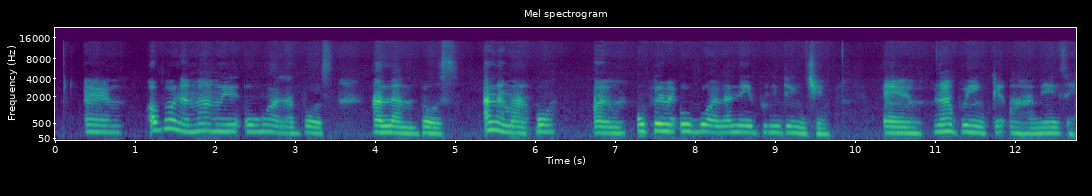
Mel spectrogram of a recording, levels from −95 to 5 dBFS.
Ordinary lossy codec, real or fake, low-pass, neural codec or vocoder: AAC, 64 kbps; fake; 14.4 kHz; codec, 44.1 kHz, 2.6 kbps, SNAC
